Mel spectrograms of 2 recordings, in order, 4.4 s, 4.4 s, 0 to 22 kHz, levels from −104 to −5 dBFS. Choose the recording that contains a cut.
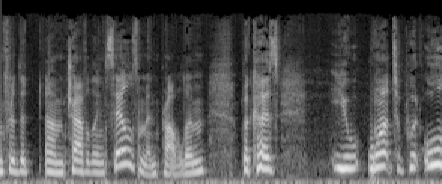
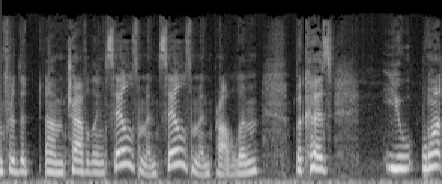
second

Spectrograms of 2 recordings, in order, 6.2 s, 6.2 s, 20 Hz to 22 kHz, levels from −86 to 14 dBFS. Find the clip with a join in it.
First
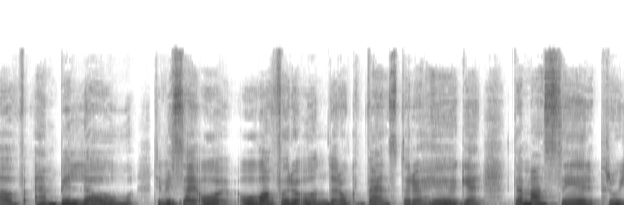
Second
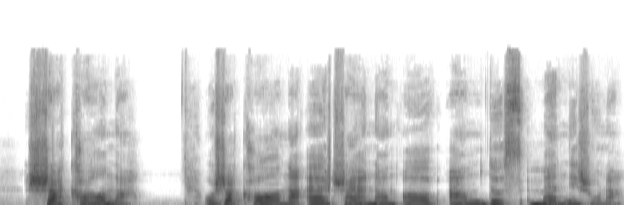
first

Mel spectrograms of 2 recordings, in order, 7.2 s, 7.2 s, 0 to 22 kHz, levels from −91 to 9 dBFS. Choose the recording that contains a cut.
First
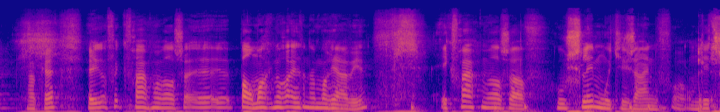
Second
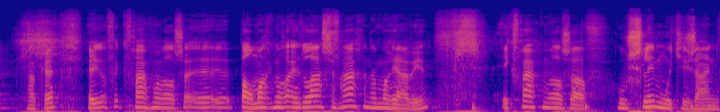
first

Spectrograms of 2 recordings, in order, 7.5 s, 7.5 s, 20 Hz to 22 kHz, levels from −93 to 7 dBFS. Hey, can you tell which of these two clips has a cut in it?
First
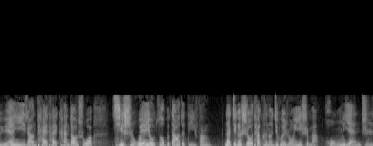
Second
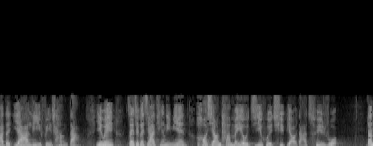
first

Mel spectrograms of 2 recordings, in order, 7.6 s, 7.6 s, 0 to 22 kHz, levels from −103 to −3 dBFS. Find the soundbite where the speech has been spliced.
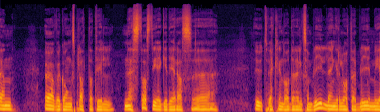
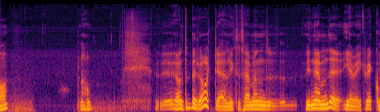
second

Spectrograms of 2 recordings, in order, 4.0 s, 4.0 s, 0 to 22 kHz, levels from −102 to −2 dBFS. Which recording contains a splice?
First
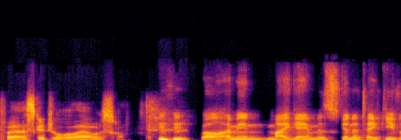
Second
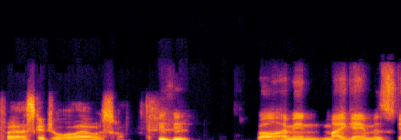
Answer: first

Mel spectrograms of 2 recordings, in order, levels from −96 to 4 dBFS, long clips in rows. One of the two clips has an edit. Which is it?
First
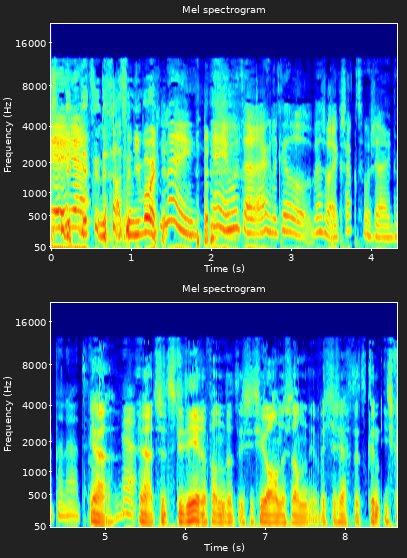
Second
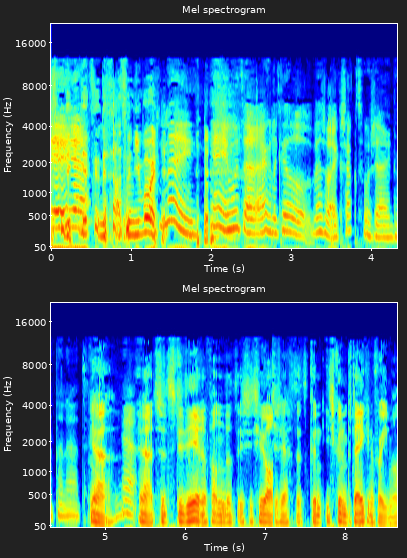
second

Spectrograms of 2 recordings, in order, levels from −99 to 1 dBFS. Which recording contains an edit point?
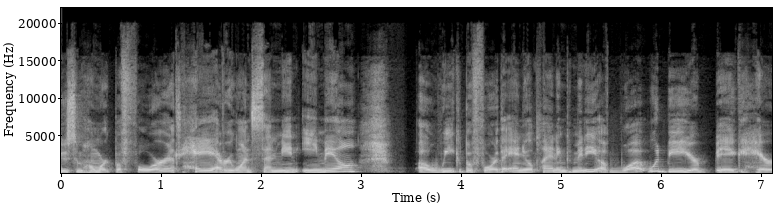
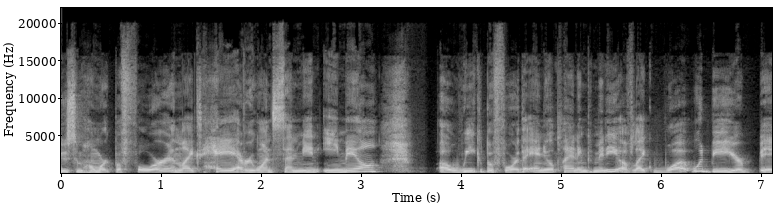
first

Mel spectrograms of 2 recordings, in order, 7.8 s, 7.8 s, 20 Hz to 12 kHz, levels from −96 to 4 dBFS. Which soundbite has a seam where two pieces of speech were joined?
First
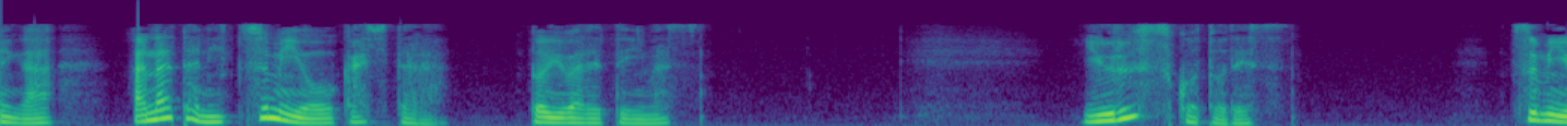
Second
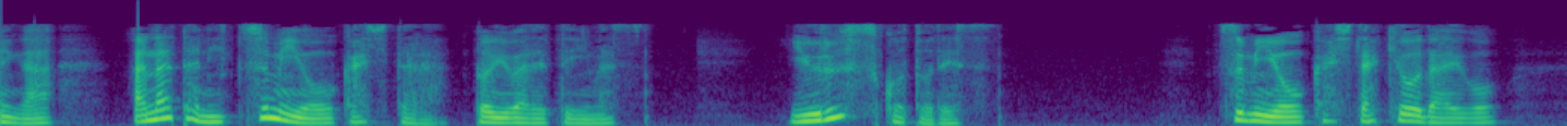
second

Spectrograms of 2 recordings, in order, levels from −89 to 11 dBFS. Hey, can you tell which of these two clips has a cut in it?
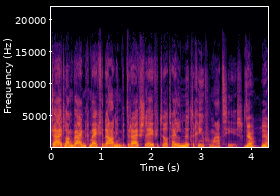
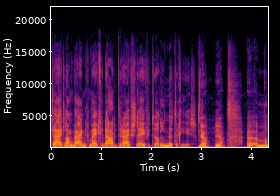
second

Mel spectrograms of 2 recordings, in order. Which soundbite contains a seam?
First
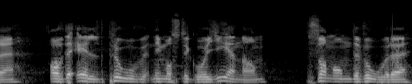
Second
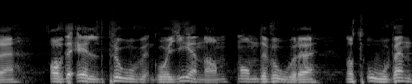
second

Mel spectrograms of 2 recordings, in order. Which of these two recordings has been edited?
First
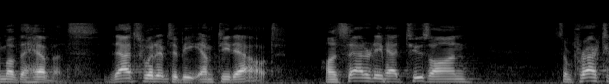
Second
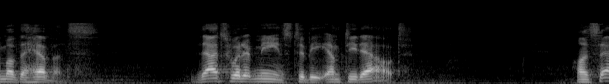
first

